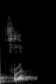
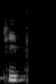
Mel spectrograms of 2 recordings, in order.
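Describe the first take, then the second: First: Said in the usual way. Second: Squeaky chirp. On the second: A narrator's reading. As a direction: squeak tjiep like a little squirrel. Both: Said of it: "met een tjiep, tjiep vragen".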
